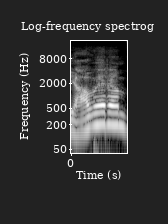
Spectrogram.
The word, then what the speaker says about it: 야훼: 그러니까 야훼란 발음이 어떻게 보면은 좀 더 정확한 발음이라고도 할 수가 있겠죠.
